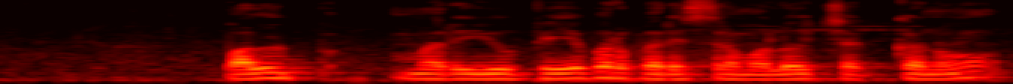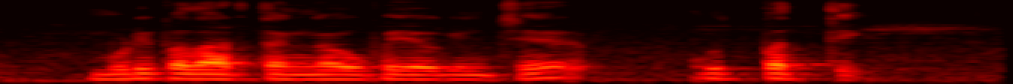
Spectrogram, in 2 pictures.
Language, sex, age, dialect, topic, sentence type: Telugu, male, 25-30, Central/Coastal, agriculture, statement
